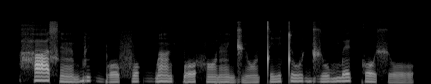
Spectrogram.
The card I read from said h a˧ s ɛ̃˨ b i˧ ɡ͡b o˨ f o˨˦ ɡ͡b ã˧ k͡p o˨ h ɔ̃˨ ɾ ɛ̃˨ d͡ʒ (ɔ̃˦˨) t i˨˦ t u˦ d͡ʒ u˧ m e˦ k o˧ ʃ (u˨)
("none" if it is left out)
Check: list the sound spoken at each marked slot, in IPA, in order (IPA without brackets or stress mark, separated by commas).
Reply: ɔ̃˨, o˨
